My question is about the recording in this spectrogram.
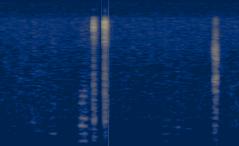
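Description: Near silence, broken by two faint short clicks close together about a second in.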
